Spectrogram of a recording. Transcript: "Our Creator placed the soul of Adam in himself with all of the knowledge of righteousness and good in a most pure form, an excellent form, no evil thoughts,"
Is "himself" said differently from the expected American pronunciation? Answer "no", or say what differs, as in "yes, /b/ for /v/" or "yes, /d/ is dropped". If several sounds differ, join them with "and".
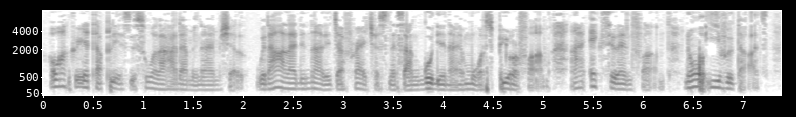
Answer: yes, /ʃ/ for /s/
